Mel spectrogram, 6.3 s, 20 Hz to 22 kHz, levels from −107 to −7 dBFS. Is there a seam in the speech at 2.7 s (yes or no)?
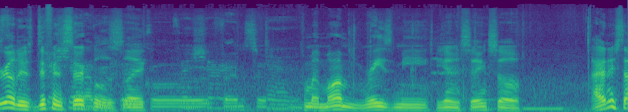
yes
